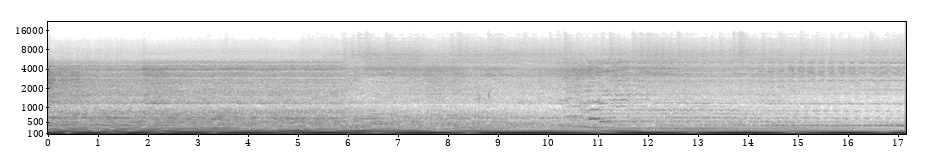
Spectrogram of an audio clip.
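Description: A rock band playing a heavy, distorted riff live: electric guitar through a Vox amplifier, with bass and drums. The riff chugs in quick low pulses, then about halfway through switches to longer held low notes, roughly one a second.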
